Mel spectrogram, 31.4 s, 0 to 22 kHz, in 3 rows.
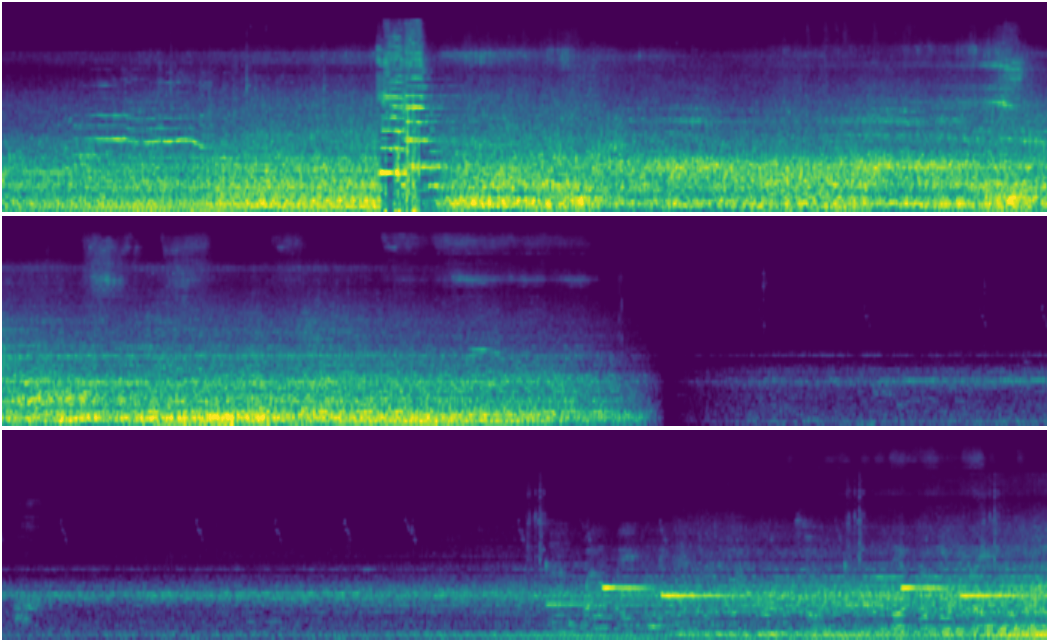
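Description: A pair of Colas Rail Class 37 diesel locomotives run through a station at speed. The two-tone horn sounds over the first couple of seconds, then the loud engine and wheel noise of the passing train carries on for about 17 seconds and cuts off abruptly. After that a quieter approaching train builds, and a two-tone horn starts sounding near the end.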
